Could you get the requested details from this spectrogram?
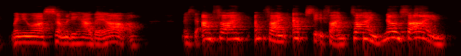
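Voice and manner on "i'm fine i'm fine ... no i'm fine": loud, pitched-up, too-eager insistence. Retelling how someone answers when asked how they are: imitating someone insisting they're fine. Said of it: "you know they're lying".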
